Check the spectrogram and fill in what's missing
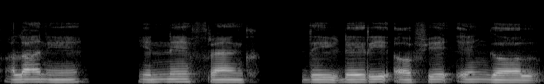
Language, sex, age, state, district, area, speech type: Telugu, male, 18-30, Andhra Pradesh, Kurnool, urban, spontaneous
